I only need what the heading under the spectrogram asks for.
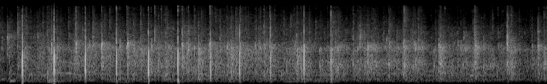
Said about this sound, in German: Warum hat unser Aufbauteam, und hey, lass uns dem Aufbauteam mal einen Applaus geben.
